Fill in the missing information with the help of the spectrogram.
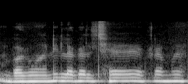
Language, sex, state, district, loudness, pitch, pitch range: Bajjika, male, Bihar, Vaishali, -12 LUFS, 150 Hz, 145-155 Hz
